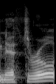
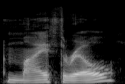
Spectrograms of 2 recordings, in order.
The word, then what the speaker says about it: Mythril: they literally tell like it's not pronounced my thr so it's definitely not my thr even though it's it's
